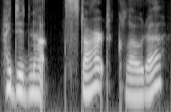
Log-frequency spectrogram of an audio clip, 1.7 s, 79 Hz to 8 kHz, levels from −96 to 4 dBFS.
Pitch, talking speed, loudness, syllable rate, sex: 185 Hz, 175 wpm, -18 LUFS, 4.3 syllables/s, female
